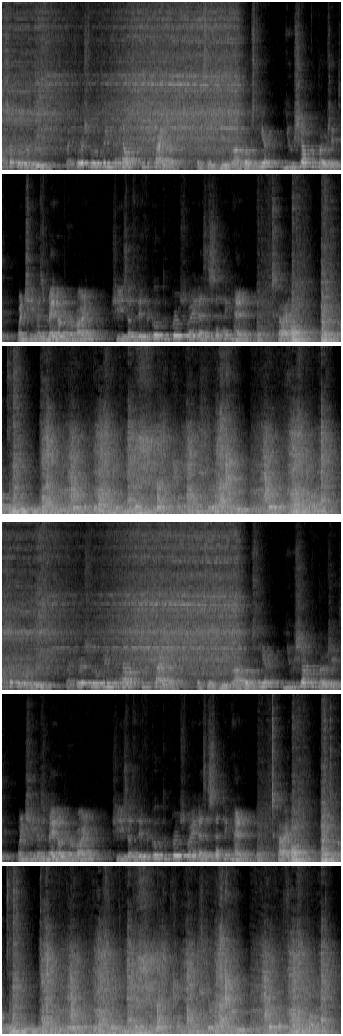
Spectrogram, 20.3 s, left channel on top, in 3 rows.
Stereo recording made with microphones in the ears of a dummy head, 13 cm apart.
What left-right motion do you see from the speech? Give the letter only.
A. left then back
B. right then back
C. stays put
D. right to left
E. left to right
E.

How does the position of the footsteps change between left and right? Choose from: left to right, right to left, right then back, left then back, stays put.
right then back.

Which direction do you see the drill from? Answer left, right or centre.
left.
